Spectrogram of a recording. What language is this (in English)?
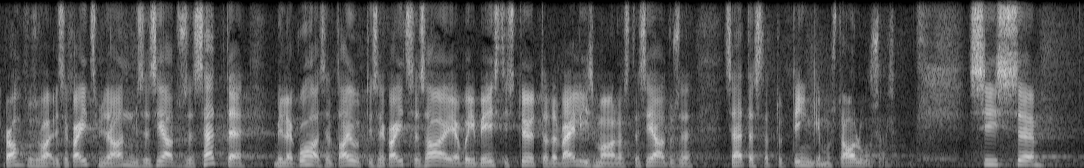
Estonian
